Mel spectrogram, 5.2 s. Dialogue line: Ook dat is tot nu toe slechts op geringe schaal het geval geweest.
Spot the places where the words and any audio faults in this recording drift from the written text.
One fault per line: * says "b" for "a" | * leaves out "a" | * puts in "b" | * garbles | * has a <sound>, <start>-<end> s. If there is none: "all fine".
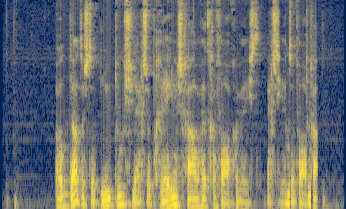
* garbles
